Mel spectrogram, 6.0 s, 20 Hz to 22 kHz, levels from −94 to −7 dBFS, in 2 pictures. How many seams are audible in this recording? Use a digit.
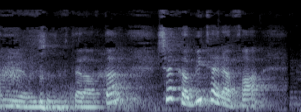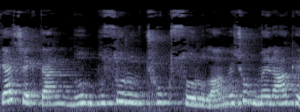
1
